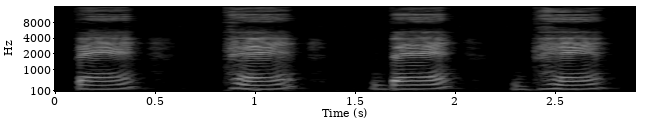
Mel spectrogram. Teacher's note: उसके बाद आता है ओष्ठ, यानी कि जब इन व्यंजनों को बोला जाता है तो जो हमारे ऊपर और नीचे के होंठ है दोनों आपस में स्पर्श करते हैं। और ओठों को अगर हम बंद कर ले या ओठों को न हिलाएं तो इन व्यंजनों का उच्चारण भी नहीं हो सकता। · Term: प वर्ग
